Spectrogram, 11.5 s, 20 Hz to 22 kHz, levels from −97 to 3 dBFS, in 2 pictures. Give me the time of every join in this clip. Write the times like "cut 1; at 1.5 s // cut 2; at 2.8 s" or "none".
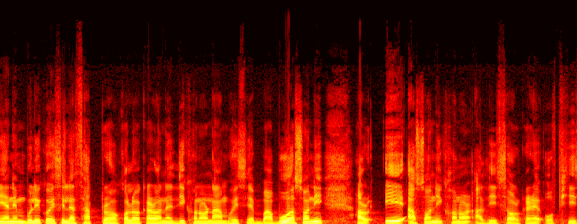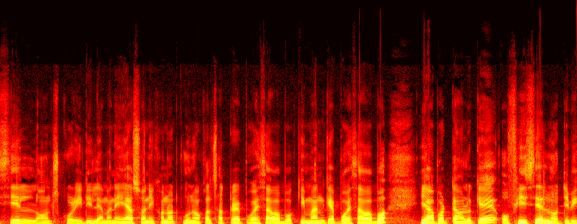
none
